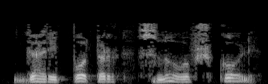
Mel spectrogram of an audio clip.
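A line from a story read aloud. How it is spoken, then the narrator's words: Whisper. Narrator (Russian): прошептал он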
